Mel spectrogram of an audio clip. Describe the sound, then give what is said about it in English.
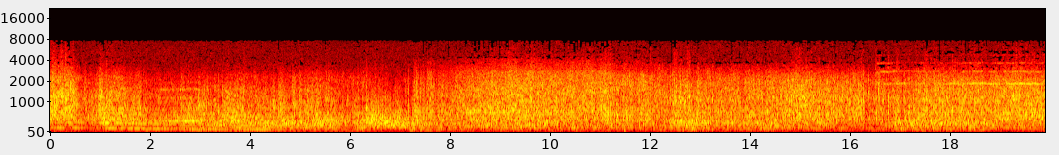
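A loud, roaring airplane engine dives with a falling whine as the plane crashes, then gives way to a sustained rushing, rumbling din, with no voices. “Look at the plane! There's something wrong! She's crashing!”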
